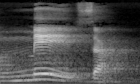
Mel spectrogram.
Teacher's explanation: A palavra mesa não tem acento, mas eu sei que a minha sílaba tônica, a sílaba pronunciada um pouco mais forte, é o me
